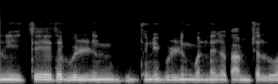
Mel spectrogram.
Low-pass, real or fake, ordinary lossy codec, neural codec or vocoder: none; fake; none; codec, 16 kHz, 4 kbps, FunCodec, trained on LibriTTS, 50 frames a second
